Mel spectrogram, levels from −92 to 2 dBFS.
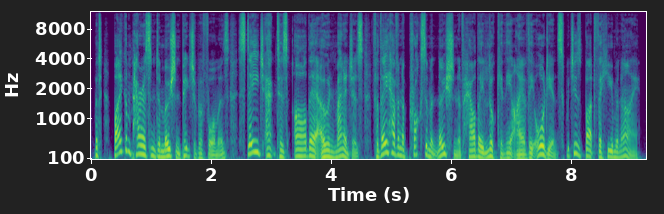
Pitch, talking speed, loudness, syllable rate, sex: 135 Hz, 225 wpm, -17 LUFS, 6.6 syllables/s, male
